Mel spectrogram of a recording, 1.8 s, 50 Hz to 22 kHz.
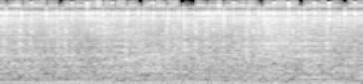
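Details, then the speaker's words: Dodge Ram pickup, about 2004, 198,000 miles, idling with a lumpy, uneven misfire; unplugging the number eight coil brings no change in rpm, and the misfire does not change. "no change in rpms and the uh the misfire didn't seem to change"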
